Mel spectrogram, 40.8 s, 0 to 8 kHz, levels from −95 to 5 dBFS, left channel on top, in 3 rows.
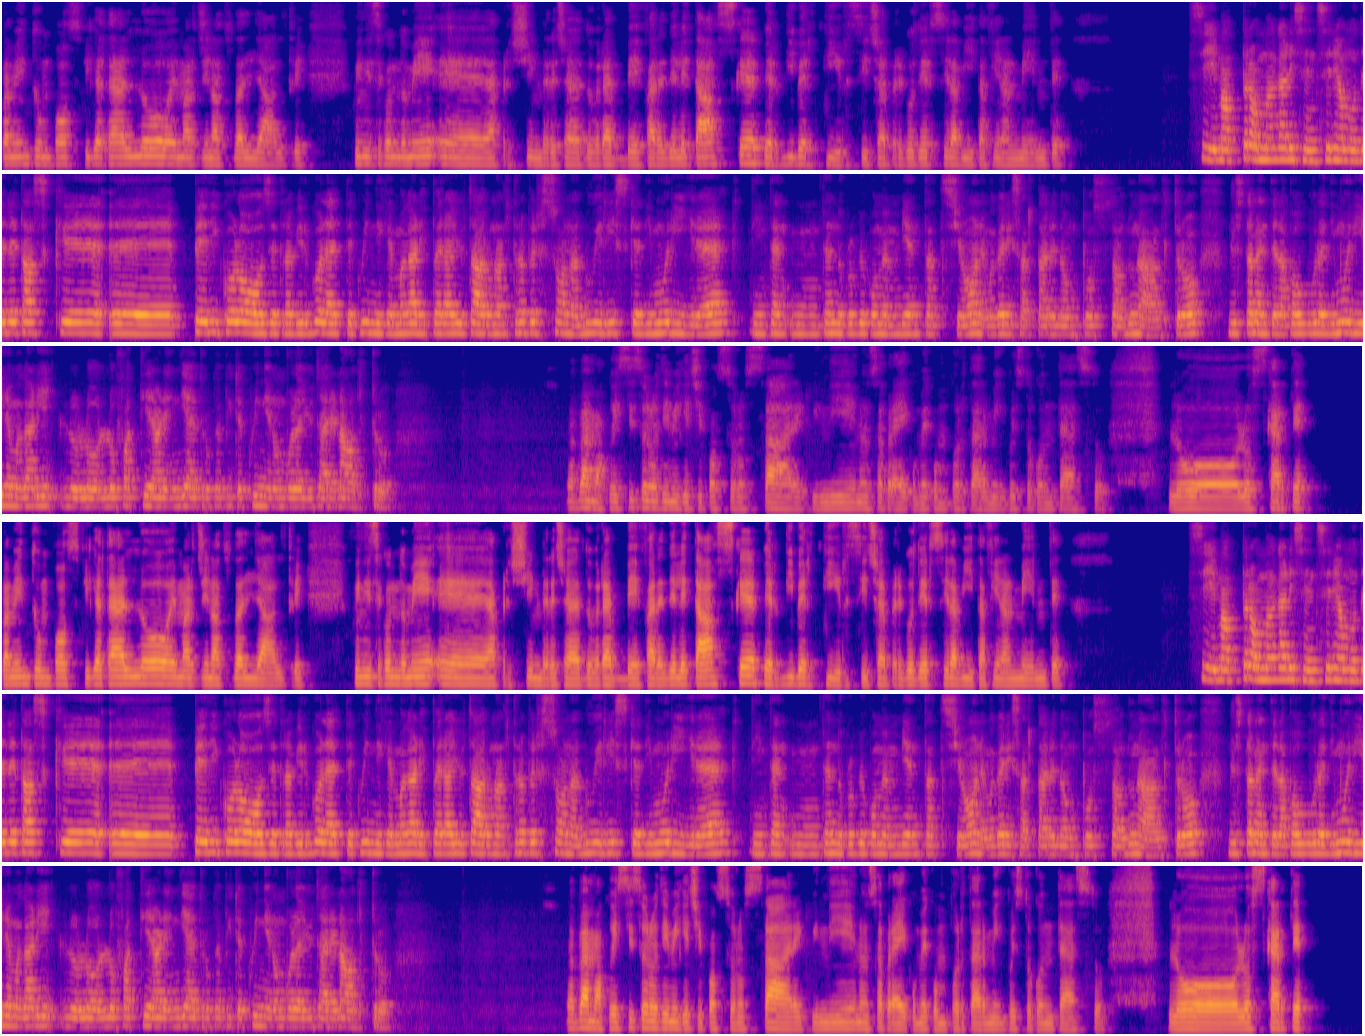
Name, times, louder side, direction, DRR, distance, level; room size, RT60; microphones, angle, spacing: voice 1, 0.0-10.6 32.9-40.2, right 6 dB, 75° right, 0.4 m, -28 dB
voice 2, 11.9-31.1, equal, 10° right, 0.5 m, -27 dB
3.0 x 2.3 x 2.9 m
head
